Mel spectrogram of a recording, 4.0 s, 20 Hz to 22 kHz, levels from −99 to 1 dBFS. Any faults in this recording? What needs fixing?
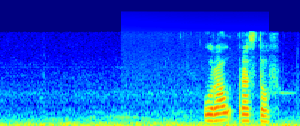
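Mains buzz runs from 1.62 to 3.58 s, a steady, raspy buzz well below the speech. Sharp interference spikes enter the signal twice per 50 Hz mains cycle, so the buzz carries a dense stack of 50 Hz harmonics reaching up to several kilohertz. To prevent it, keep audio cables shielded and away from dimmers and switching supplies, and fix any ground loop in the recording chain.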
